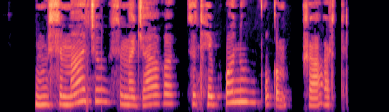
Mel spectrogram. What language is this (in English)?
Kabardian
